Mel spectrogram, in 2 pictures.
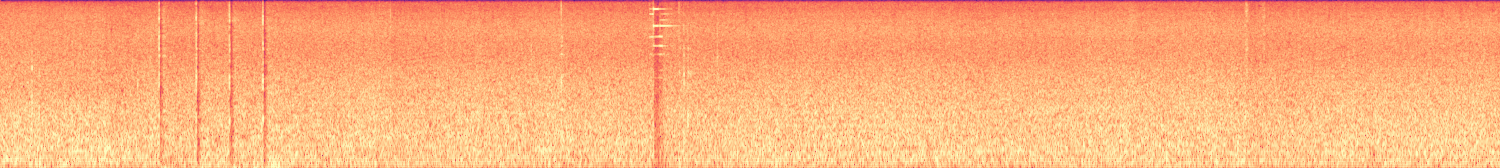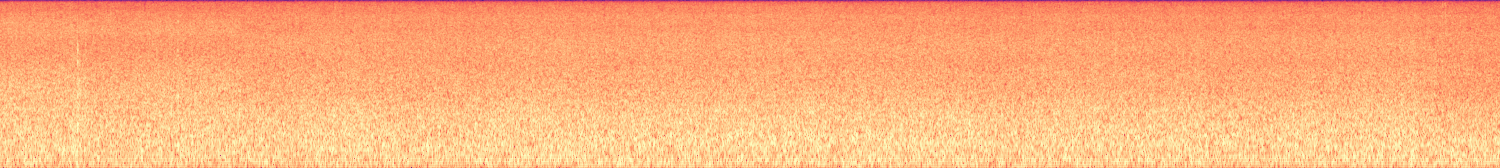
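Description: Steady rush of flowing river water, with a few light clicks in the first few seconds and one more about six seconds in.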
